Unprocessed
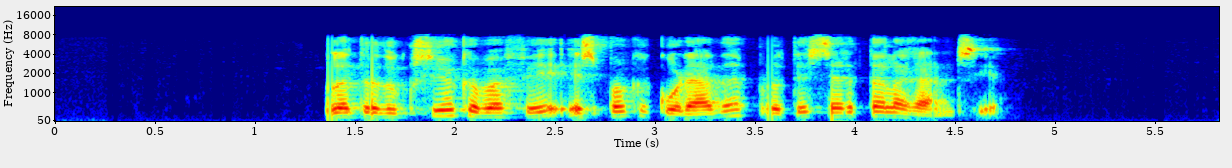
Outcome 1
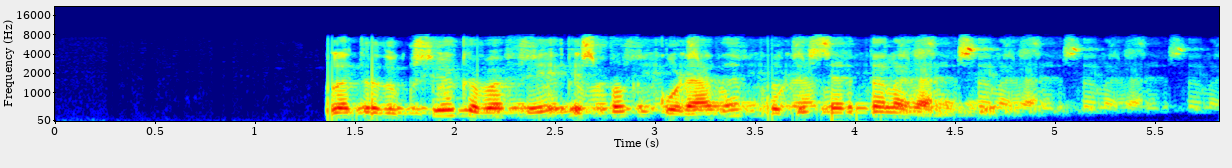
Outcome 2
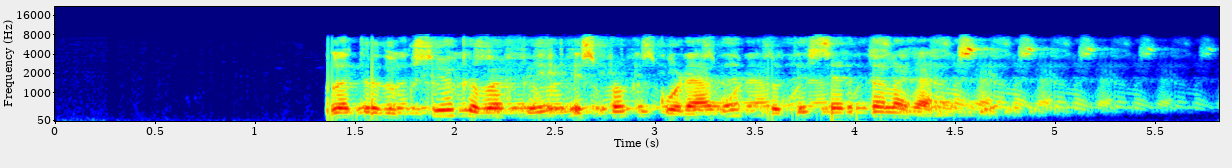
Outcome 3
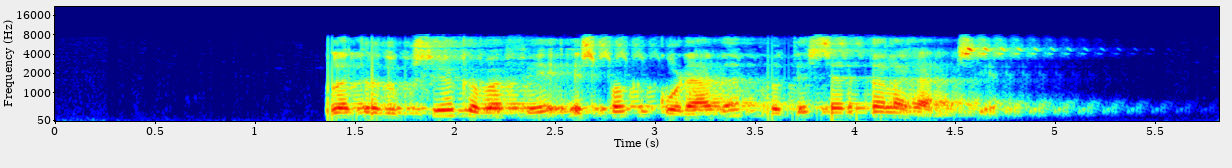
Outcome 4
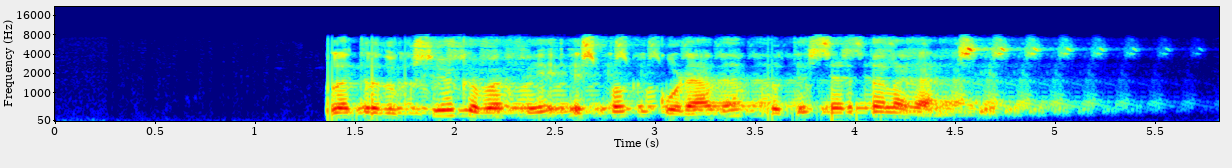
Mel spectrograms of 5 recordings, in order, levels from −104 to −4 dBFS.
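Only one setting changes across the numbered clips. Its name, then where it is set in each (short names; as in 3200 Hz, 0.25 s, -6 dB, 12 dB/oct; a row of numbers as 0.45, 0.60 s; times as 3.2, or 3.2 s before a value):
split-band echo, highs: 526, 301, 83, 165 ms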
